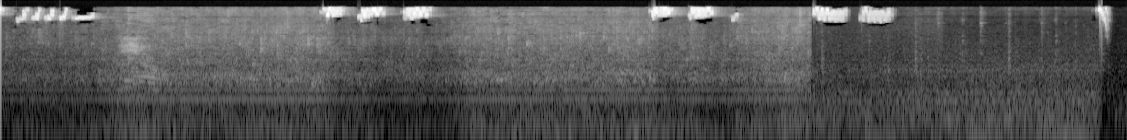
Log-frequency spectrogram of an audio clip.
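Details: Pygmy marmoset, a finger-sized monkey, uttering clusters of brief, very high chirps in quick bursts of two to four, spaced irregularly over a low steady hum, ending with a sharp click.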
